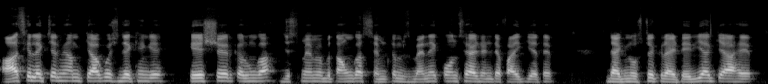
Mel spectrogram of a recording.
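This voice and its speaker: A man's voice: on the high side, a little mellow. A man giving a patient, plain explanatory lecture on psychology, acting out stuttering examples as he goes.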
